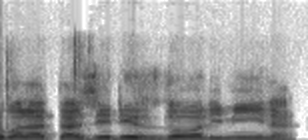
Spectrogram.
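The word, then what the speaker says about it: وَلَا تَزِدِ الظَّالِمِينَ: Caranya adalah sukun pada huruf dal dibaca kasroh. Sehingga menjadi wala tazidiz zalimina.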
